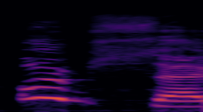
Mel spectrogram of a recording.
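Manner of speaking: high, loud mock-sad voice; sad cartoon fridge. Playing a sad fridge to co-host, high hammed-up wail. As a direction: wail it like a talking appliance. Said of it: "he's just like".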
